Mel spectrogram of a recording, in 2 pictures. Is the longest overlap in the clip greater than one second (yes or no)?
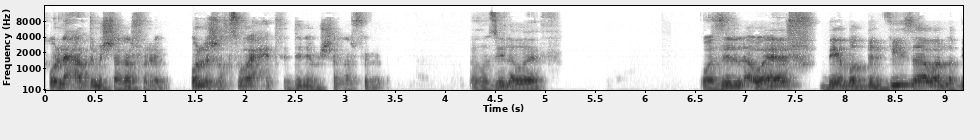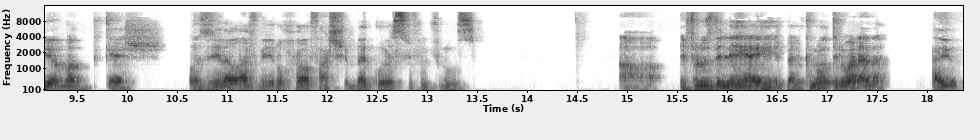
no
